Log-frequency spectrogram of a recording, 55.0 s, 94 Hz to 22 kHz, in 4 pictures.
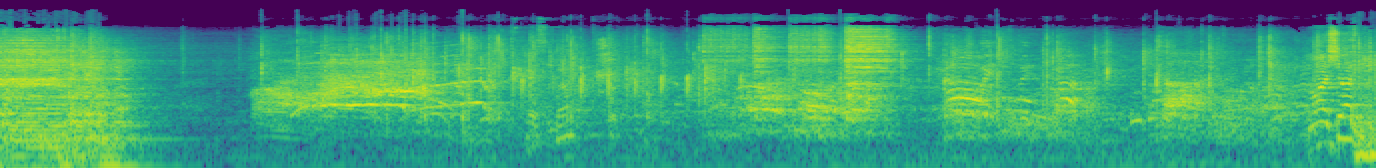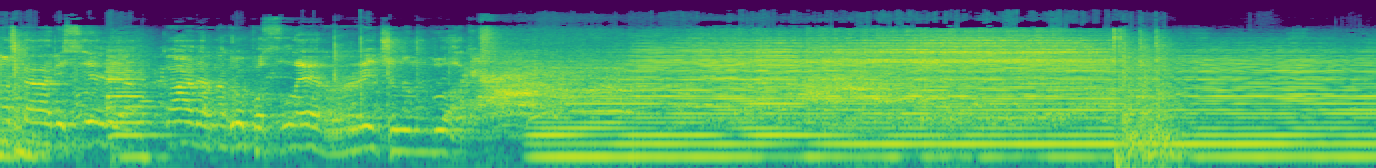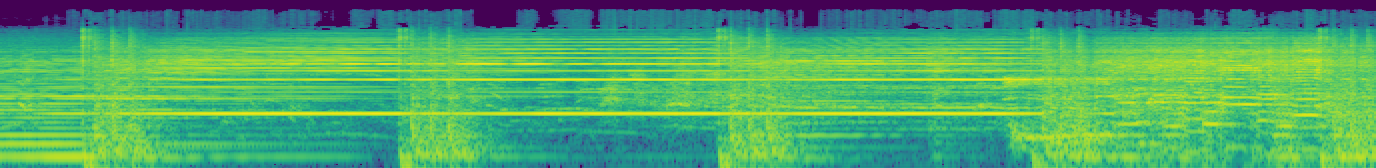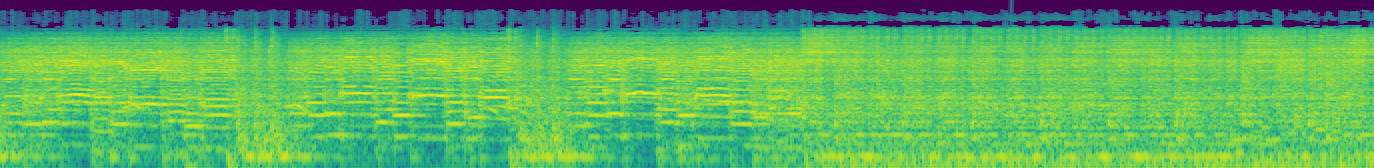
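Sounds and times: distorted electric guitars: 0.0s - 2.5s, 13.4s - 15.6s, 18.6s - 55.0s
drum and cymbal hits: 7.1s - 9.3s, 22.4s - 26.2s, 28.4s - 29.7s, 31.5s - 32.7s, 34.7s - 35.8s, 37.7s - 42.5s.

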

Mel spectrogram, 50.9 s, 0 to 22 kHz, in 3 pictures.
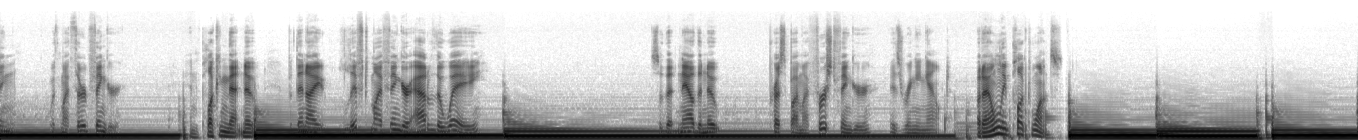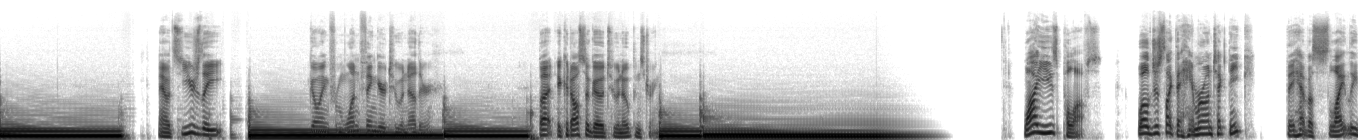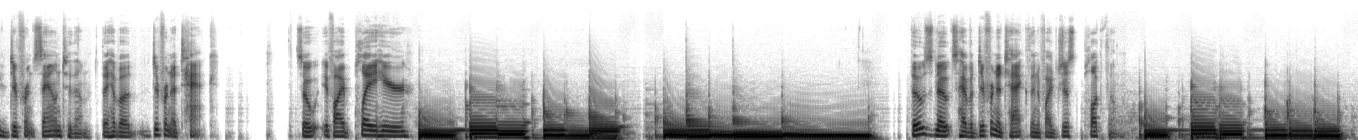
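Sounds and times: electric bass guitar pull-offs: 0.0s - 2.5s, 3.2s - 12.6s, 13.3s - 18.6s, 19.8s - 23.8s, 25.2s - 28.5s, 39.2s - 45.0s, 47.9s - 50.9s.

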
